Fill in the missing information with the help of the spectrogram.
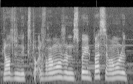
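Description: A woman's voice: a little high, fast talker, soft background music. A woman guest on a French talk show, chatting casually about a video game with frequent fillers. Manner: relaxed, hesitant with fillers, explaining. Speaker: guest gamer.

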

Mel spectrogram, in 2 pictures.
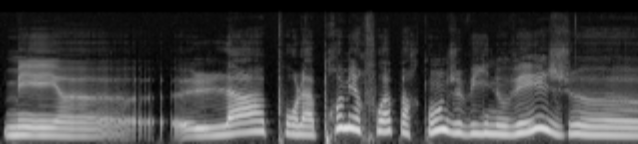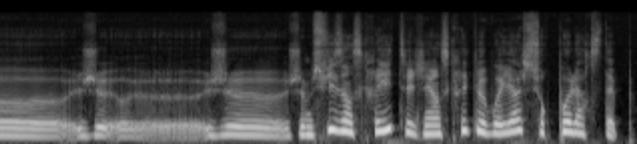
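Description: A woman's voice: medium pitch, animated, slow, gravelly, few pauses, warm tone, no room sound, studio quality. A woman teacher being interviewed about a school trip, talking with many fillers and restarts. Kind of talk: radio interview.

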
